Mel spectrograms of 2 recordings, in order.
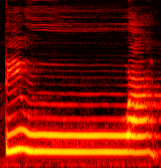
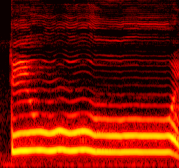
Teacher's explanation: Kum bikuwa, wawunya bertasdid maka ditekan, kemudian tiwa, tanwin bertemu wawu dibaca mendengung disebut idgham bihunnah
